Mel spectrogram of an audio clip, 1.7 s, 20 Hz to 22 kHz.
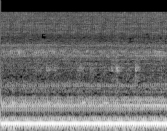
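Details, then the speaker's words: Steady motor hum and drone of an Oxymed portable suction machine (220 V, 90 W, 1-litre jar) switched on and running continuously for a suction demonstration. "इसको connect करेंगे power में लगाया और यहां से इसको on करेंगे"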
